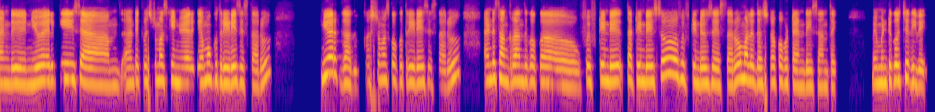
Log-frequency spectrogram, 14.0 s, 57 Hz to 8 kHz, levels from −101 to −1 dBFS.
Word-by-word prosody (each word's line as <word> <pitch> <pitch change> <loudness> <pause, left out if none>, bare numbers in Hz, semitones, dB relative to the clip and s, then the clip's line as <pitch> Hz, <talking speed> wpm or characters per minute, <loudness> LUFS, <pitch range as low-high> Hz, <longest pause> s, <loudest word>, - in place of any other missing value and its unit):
And 200 0 0 0.3
new 210 +2 +3
ఇయర్‌కి 225 +2 +3 0.2
శాం 190 -4 +4 0.3
అంటే 210 +2 -2
క్రిస్టమస్‌కి 230 +1 -2
new 210 - -2
ఇయర్‌కేమో 210 +3 +1
ఒక 235 +1 -6
3 205 0 +4
డేస్ 215 0 +5
ఇస్తారు. 190 +5 -5 0.9
న్యూయర్‌కి 310 -6 +6
గాదు. 190 -4 -2
క్రిస్టమస్‌కి 235 +1 -5
ఒక 220 - -8
3 215 - 0
డేస్ 210 0 0
ఇస్తారు. 180 +5 -6 0.5
అండ్ 250 +2 +1
సంక్రాంతికొక 220 -2 0 0.7
15 225 +1 -1
డే 220 - +7 0.2
13 225 -1 +1
డేసో, 220 +7 +1 0.2
15 215 -2 -4
డేసో 205 0 +1
ఇస్తారు. 195 +5 -2
మళ్ళీ 225 -3 +2
దసరాకొక 205 0 -3
10 180 -1 -3
డేస్ 180 0 -5
అంతే. 175 0 -7 0.6
మేము 205 +1 -2
ఇంటికొచ్చేదివే. 220 -4 +1
215 Hz, 150 wpm, -18 LUFS, 200-230 Hz, 0.9 s, డే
